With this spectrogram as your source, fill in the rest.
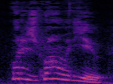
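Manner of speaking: high-pitched scolding imitation; imitated mom. Mom confronting dad back home, high-pitched scolding. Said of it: "my mom goes".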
